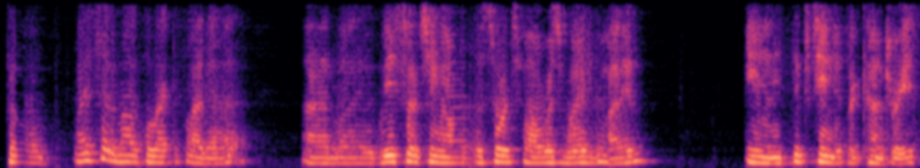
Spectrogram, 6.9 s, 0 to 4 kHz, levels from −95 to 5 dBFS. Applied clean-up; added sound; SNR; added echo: neural mask model DeepFilterNet 3.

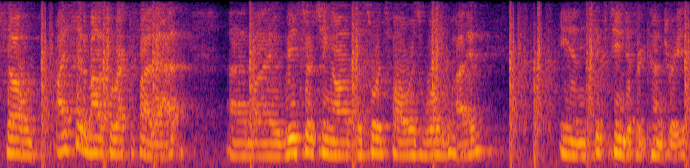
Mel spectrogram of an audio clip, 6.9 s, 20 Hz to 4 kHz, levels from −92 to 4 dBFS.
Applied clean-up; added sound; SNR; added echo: none; Gunshot, gunfire; 11 dB; reverberation time 0.8 s.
